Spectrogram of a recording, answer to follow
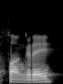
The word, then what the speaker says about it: Whangarei: And I was my first area was Whangarei, and it was weird as a missionary because the way that you think that it was an F, WH is pronounced F.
